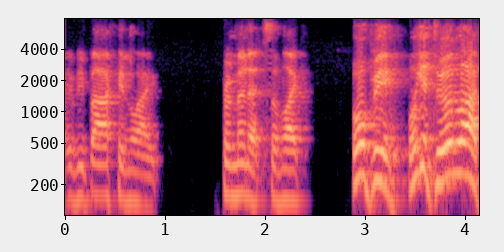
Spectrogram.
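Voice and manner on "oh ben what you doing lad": put-on high, loud Scottish accent. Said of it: "put on my Scottish accent".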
